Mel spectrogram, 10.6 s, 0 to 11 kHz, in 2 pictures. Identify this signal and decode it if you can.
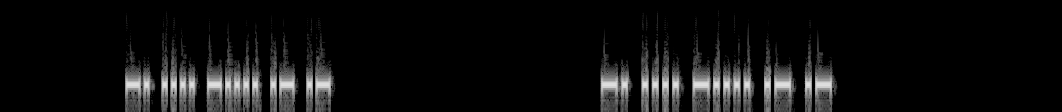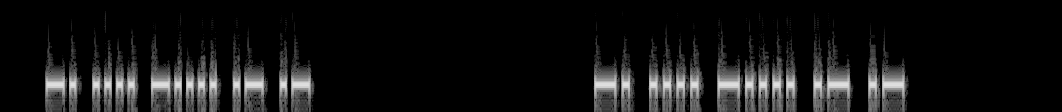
Morse code, heard as a keyed tone, about 42 wpm, 700 Hz. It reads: NH6AA NH6AA NH6AA NH6AA
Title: Speed Racing - USA 2x2 Call Signs 35wpm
